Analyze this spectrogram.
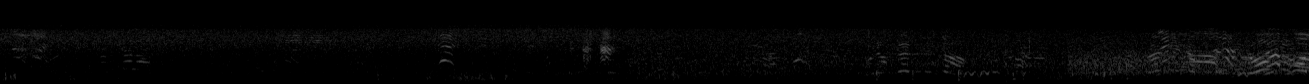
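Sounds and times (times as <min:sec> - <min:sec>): outdoor hiss: 0:00.0 - 0:13.0.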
